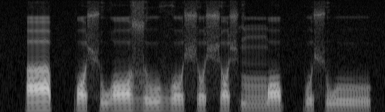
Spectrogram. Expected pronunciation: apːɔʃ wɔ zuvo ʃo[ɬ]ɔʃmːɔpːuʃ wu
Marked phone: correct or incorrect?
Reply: incorrect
